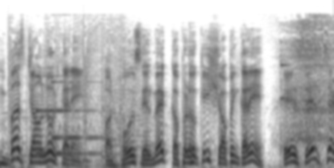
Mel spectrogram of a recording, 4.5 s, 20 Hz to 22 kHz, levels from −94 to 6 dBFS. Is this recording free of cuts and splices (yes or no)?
yes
